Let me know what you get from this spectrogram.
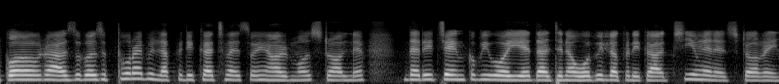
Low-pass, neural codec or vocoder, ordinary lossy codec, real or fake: none; codec, 16 kHz, 0.5 kbps, FunCodec, trained on Chinese and English, 25 frames a second; none; fake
